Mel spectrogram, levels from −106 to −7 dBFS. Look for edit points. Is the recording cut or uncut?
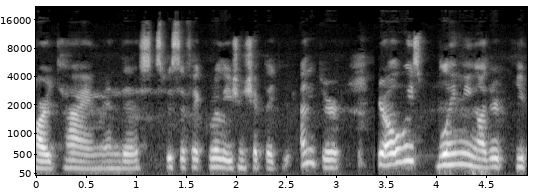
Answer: cut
